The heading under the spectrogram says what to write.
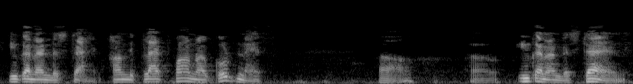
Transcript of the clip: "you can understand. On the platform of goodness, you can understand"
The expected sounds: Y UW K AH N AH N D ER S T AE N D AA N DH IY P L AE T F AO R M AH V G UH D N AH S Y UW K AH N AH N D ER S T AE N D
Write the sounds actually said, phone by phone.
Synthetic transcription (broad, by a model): Y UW K AH N AH N D ER S T AE N D AA N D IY P L AE T F AO R M AH V G UH D N AH S Y UW K AH N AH N D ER S T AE N D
